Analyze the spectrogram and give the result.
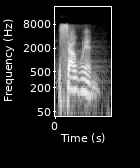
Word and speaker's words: Samhain: Okay, Karen says Samhain. Samhain. Thank you, Karen, because I'm not real good with this. I'm bad at pronouncing it. – Why Samhain? Why couldn't it be Samhain? – Samhain. – How do you get Sow? S-O-W is so. – It's Celtic. You never say it the way it looks.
